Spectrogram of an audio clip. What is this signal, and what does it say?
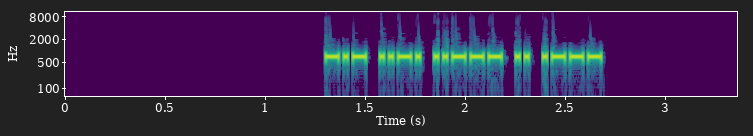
Morse code, heard as a keyed tone, about 48 wpm, 700 Hz. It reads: KF2IJ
